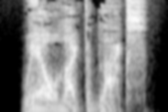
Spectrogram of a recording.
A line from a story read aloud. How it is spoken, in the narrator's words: said Jim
